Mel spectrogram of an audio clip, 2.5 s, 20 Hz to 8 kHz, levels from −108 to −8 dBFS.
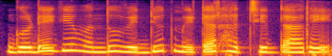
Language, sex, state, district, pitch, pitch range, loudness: Kannada, female, Karnataka, Bidar, 250 Hz, 245-280 Hz, -15 LUFS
